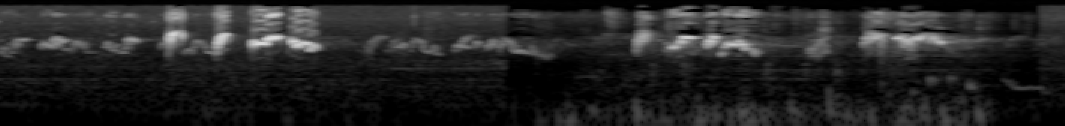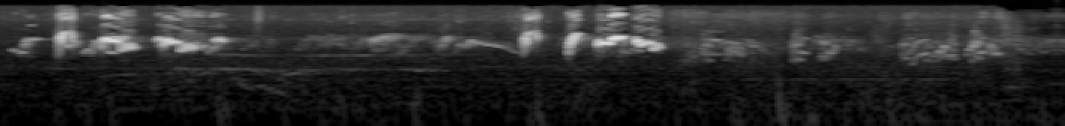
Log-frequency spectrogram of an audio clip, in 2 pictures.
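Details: Female red-whiskered bulbul, calling so males will sing, repeats loud bursts of sharp chirps and bubbling warbled notes every few seconds, with a brief low rustle midway.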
